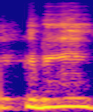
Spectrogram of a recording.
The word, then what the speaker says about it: क्री: कटा हुआ इसको बोलेंगे क्री तो इसका अर्थ है खरीदना उच्चारण दोनों का ही समान होता है इसको क्री बोलते हैं उसको भी क्री बोलते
